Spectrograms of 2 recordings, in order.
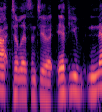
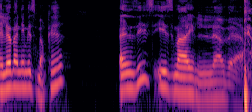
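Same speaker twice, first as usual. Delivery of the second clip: attempted, put-on French accent; 3 semitones higher than usual. Introducing a lover just for fun, in an attempted French accent. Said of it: "I dare not do a French accent because I can't. I'll try".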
